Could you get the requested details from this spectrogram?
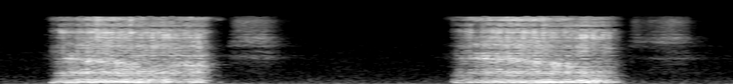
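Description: Two long, loud, rough snores on breathing in, each followed by a softer breath out; heavy, forceful snoring.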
